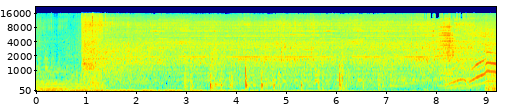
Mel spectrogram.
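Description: An electric saw motor whirs steadily.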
